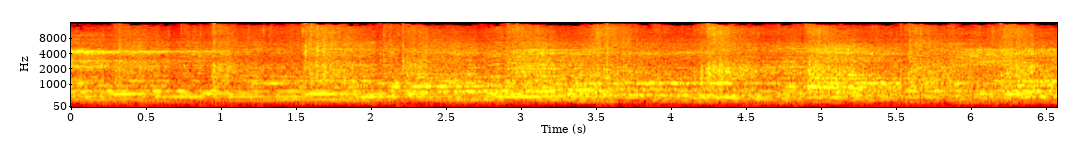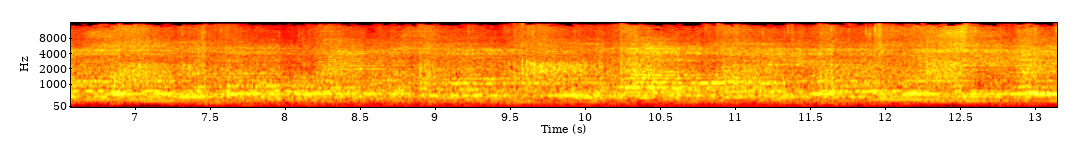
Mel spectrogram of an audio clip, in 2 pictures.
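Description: A choir singing a hymn together, held notes over a steady rhythmic accompaniment.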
